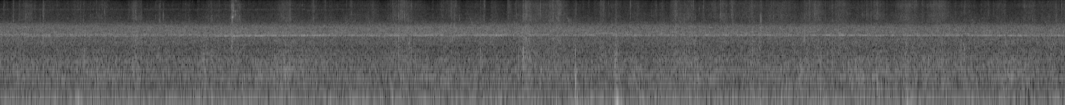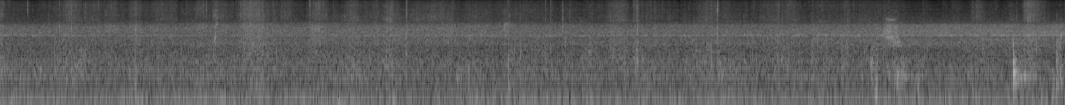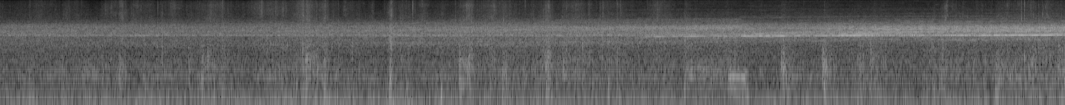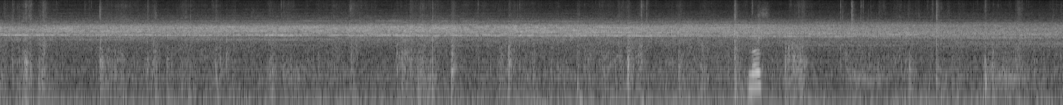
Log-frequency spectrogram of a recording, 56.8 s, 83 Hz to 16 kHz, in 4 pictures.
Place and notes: Unnamed Road, Tambon Mok Cham Pae, Amphoe Mueang Mae Hong Son, Chang Wat Mae Hong Son, Thailan - Mörderzikaden und Trecking mit Ben
Killer cicadas, immensely shrieking, while trecking in the woods around Ban Huai Makhuea Som near the Myanmar border close to Mae Hong Son, Thailand. Ben is running an amazing refugees children school there, and offers informative and relaxing trecking tours.(theres another entry with this sound, it is wrongly located)
Amphoe Mueang Mae Hong Son, Chang Wat Mae Hong Son, Thailand, 25 August 2017, 16:30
